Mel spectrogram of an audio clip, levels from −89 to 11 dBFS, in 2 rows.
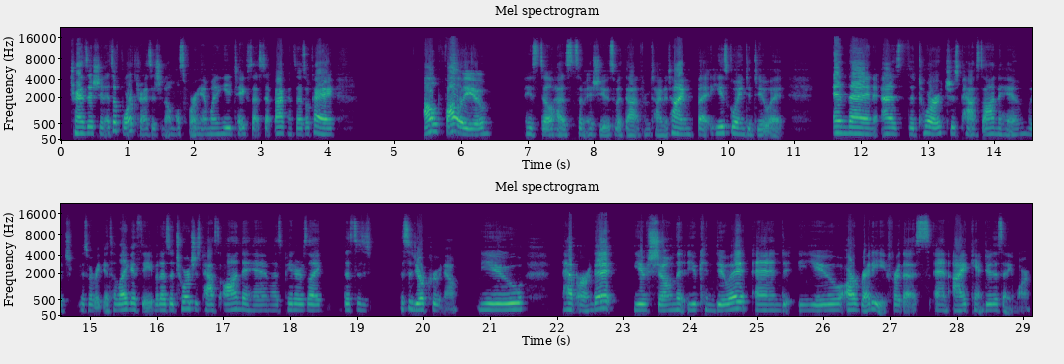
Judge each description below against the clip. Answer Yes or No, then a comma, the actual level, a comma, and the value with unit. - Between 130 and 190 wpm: No, average, 200 wpm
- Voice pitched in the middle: Yes, medium, 180 Hz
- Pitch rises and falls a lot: Yes, wide, 5.7 semitones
